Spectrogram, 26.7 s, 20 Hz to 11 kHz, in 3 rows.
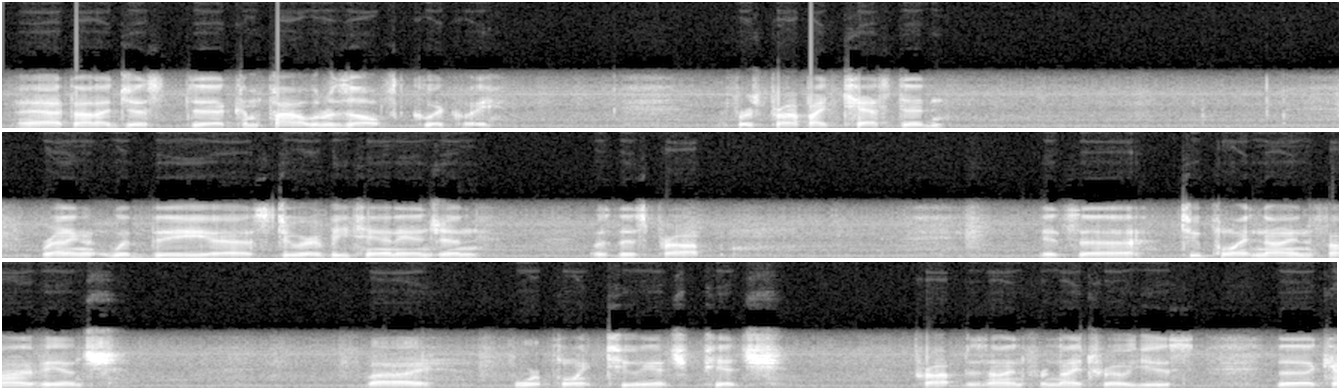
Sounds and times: Speech: 0.1 - 3.4, 4.8 - 6.4, 9.2 - 12.2, 12.8 - 13.6, 15.8 - 18.7, 20.2 - 23.1, 23.9 - 26.7.

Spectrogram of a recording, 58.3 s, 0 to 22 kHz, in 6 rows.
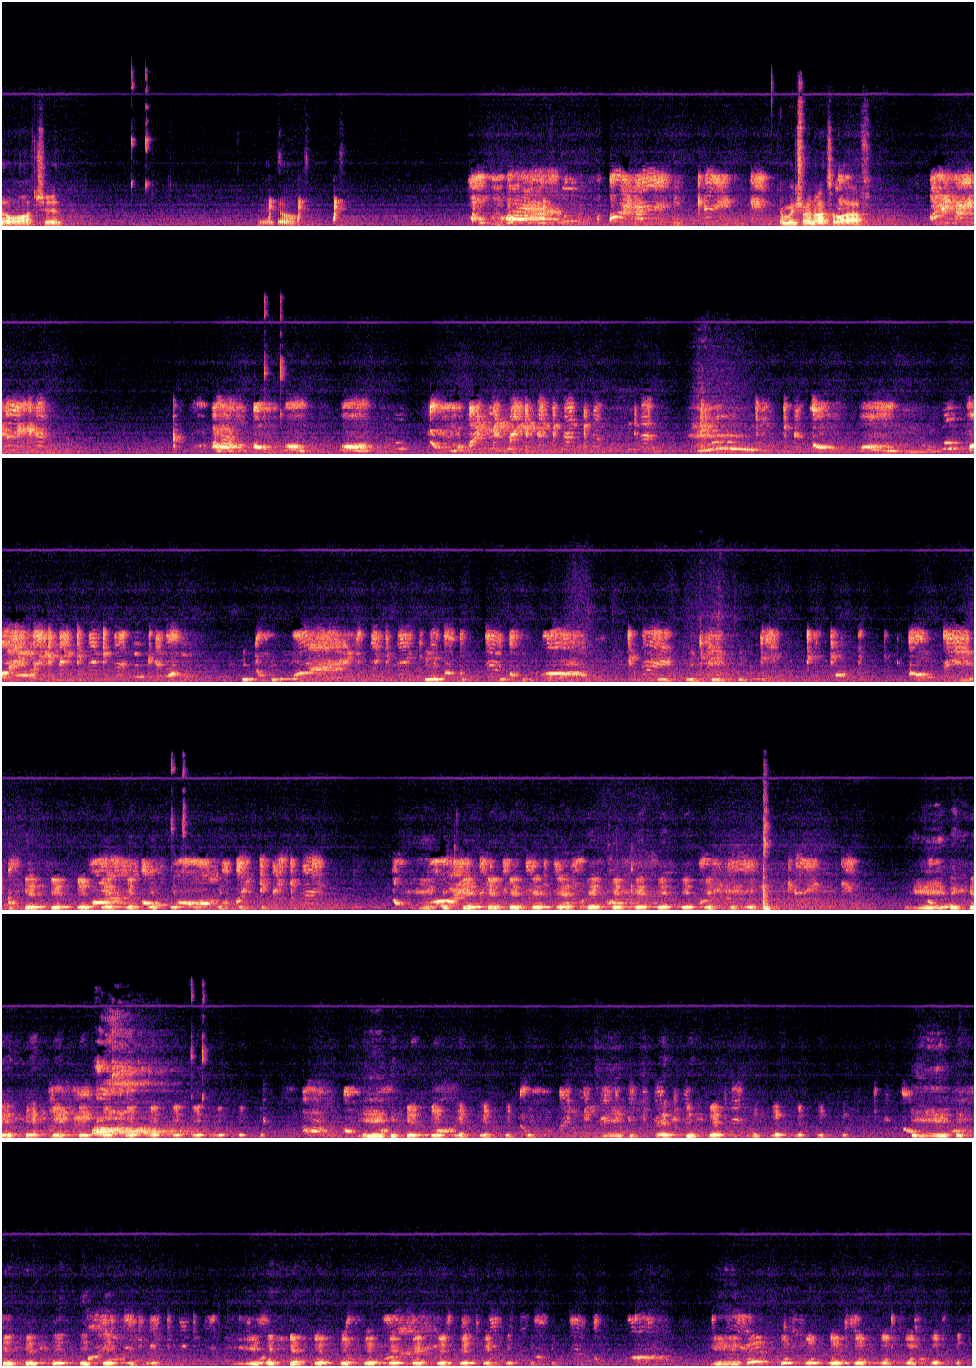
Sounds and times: Snicker: 28.9 - 32.4, 33.1 - 37.3, 38.3 - 54.6, 55.7 - 58.3.

